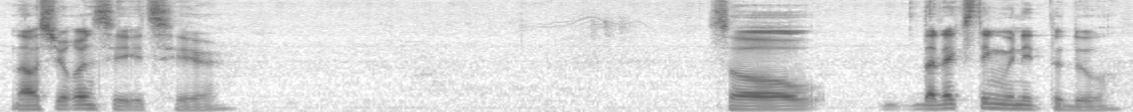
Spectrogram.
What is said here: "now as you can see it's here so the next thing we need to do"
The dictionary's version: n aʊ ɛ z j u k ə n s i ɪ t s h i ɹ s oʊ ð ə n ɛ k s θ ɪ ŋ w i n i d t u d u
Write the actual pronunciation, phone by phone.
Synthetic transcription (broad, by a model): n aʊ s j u k ə n s i ɪ t s h i ɹ s oʊ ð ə n ɛ k s t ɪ ŋ w i n i d t u d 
